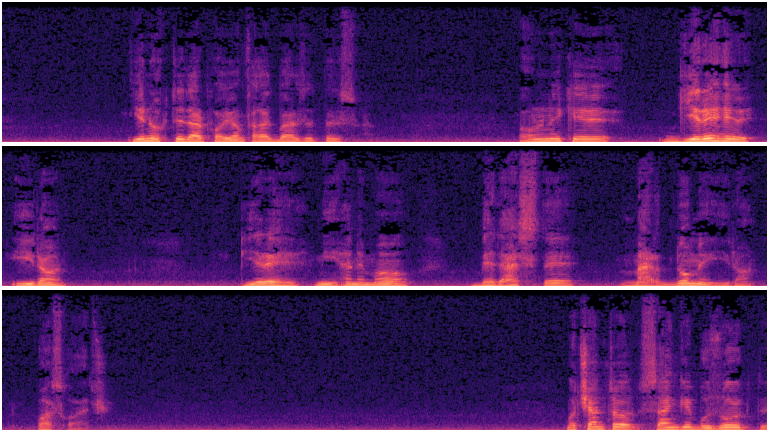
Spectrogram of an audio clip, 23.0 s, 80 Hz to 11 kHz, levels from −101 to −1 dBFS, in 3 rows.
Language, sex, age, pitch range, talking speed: Persian, male, 60-79, 90-140 Hz, 70 wpm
